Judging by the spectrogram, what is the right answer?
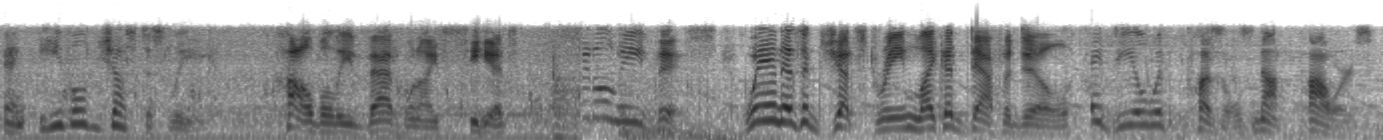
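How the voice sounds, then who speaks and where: Game trickster villain, a boastful riddle fanatic: highish, lively sneer, muffled capture with faint noise. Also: male voice, unhurried. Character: cocky, mocking male riddle-loving supervillain trickster. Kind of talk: video game villain voice acting.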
